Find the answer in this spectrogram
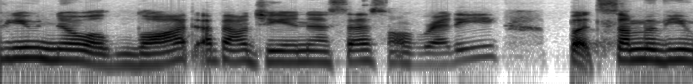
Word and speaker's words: GNSS: how esbas helps gnss can everybody pronounce gnss you know the G's silent it goes and sbass is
